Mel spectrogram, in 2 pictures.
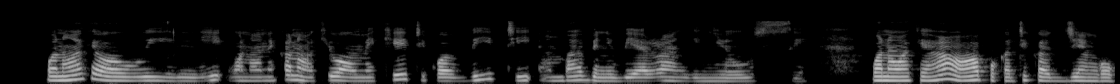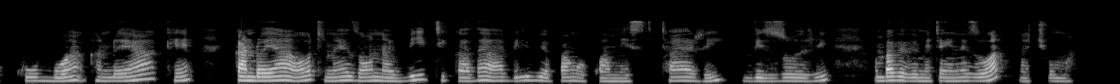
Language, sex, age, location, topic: Swahili, female, 18-24, Kisii, government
